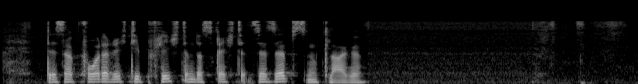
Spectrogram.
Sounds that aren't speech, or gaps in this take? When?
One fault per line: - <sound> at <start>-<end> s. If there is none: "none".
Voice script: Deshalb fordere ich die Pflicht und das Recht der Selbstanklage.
none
